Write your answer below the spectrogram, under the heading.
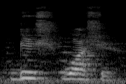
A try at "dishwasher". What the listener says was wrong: Correct.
